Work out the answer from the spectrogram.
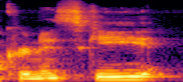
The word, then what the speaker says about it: Krasinski: And I love the dynamic between the director, actor, John Krasinski.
